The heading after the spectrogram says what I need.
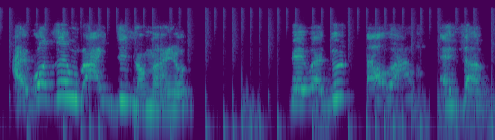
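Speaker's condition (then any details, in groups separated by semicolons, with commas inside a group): Cerebral palsy; affects speech, often hard to understand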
